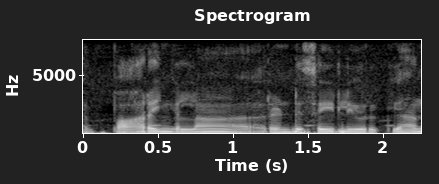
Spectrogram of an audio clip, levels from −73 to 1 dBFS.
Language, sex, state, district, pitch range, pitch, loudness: Tamil, male, Tamil Nadu, Nilgiris, 100-115 Hz, 105 Hz, -17 LUFS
